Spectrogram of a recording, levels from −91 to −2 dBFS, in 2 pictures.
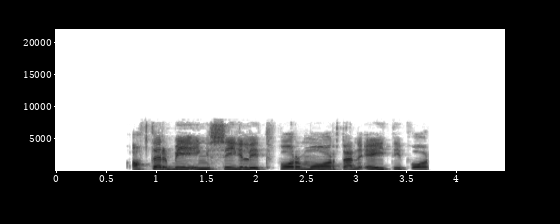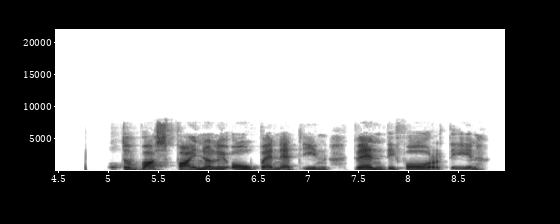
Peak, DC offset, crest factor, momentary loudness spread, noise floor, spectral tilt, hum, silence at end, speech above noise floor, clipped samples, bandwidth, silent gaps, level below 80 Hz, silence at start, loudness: -2 dBFS; under 0.1%; 18 dB; 10 LU; under -90 dBFS; -3.5 dB/octave; none; 0.2 s; over 71 dB; under 0.1%; 8.2 kHz; 3.82-4.77 s, 4.88-4.99 s; -70 dBFS; 0.75 s; -19 LUFS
